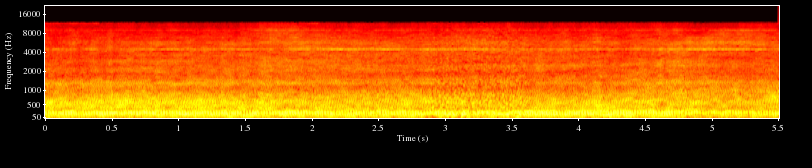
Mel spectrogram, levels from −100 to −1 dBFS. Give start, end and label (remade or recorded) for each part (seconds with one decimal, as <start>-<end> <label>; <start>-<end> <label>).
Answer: 0.0-2.9 remade; 2.9-3.6 recorded; 3.6-5.5 remade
